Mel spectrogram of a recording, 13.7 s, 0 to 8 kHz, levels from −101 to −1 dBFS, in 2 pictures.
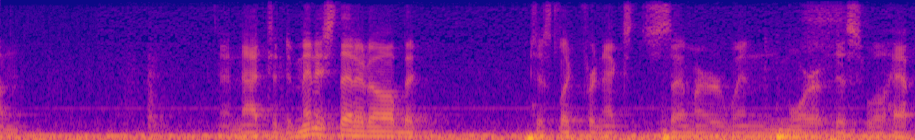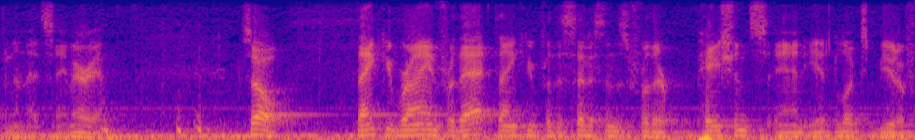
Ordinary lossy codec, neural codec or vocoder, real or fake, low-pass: Opus, 24 kbps; none; real; 7.2 kHz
